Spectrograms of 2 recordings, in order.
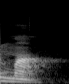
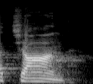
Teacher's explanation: वायु नाक और मुख दोनों से बाहर निकलती है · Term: अनुनासिक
